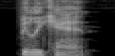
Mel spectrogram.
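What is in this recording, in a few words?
"billycan", Australian English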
